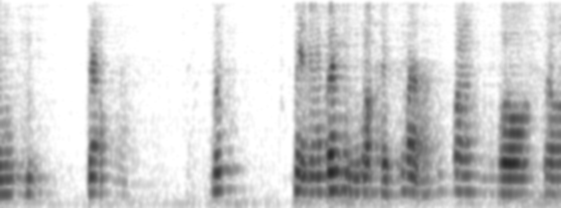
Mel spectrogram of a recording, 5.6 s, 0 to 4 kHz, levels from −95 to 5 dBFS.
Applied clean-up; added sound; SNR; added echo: neural mask model DeepFilterNet 3.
